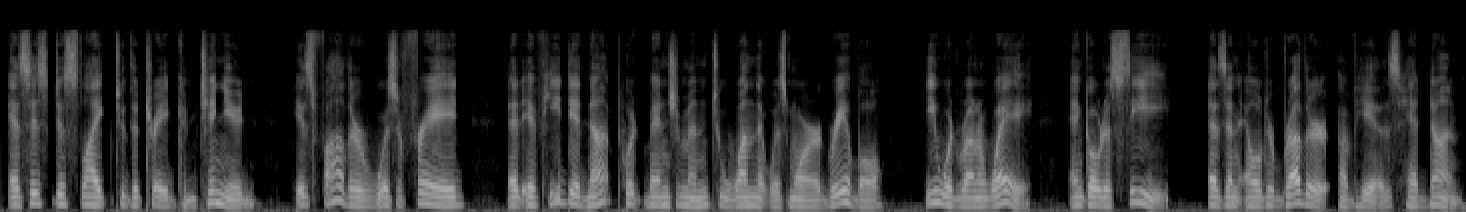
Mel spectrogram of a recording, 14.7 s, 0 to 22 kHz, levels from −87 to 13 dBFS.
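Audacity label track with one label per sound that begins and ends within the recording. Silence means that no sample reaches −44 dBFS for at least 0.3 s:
2.960000	4.630000	sound
5.080000	8.820000	sound
9.270000	10.300000	sound
10.700000	11.680000	sound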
